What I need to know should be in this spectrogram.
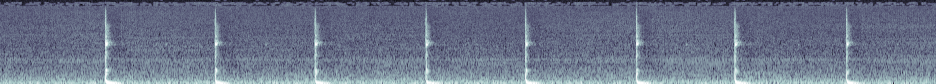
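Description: A metronome ticks steadily, about once a second.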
